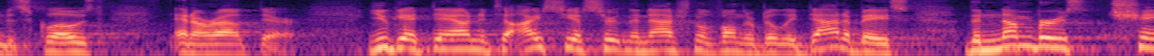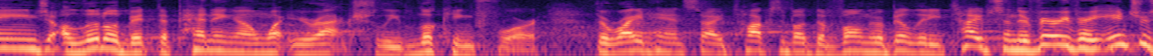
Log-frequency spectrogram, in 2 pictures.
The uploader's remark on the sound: day two keynote speech from AusCERT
